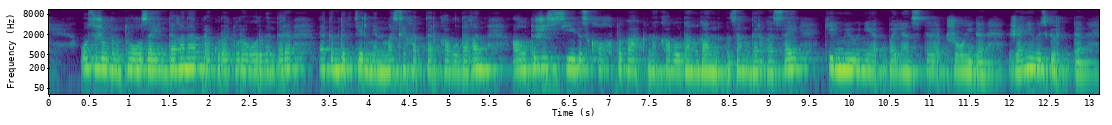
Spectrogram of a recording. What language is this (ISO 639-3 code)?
kaz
